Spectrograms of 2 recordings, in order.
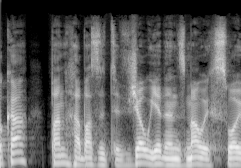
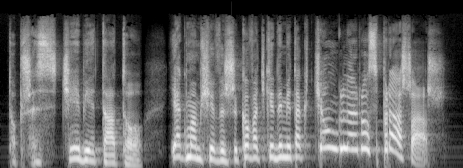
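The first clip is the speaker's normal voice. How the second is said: put-on much higher childish voice, rising in protest; cheeky little boy; 14 semitones higher, 3 dB louder than usual. A narrator's reading. Little boy blaming his father for distracting him. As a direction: blame dad like an indignant kid.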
